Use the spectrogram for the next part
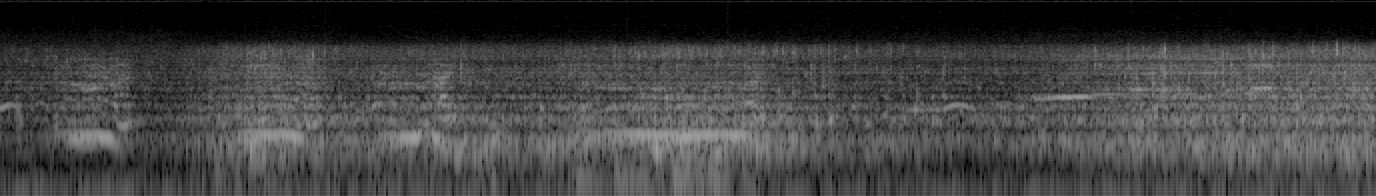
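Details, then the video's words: Whale song with low moaning tones near the bottom of the range, short wavering units rising and falling, several louder swells across the stretch over a steady watery hiss. "Song of the Whales"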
